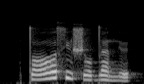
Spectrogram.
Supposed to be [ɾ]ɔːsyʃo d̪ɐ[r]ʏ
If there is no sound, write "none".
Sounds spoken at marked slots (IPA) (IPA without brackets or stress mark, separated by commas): t̪, n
